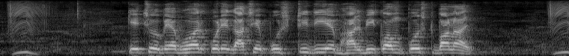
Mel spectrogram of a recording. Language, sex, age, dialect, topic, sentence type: Bengali, male, 46-50, Standard Colloquial, agriculture, statement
